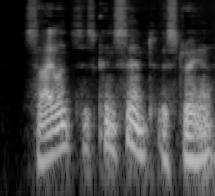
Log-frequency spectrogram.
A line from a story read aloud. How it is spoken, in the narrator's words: murmured Lindy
